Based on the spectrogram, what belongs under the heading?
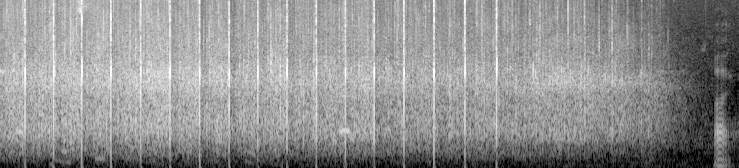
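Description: An audience breaks into a round of applause, a steady wash of many hands clapping with sharp individual claps standing out, then it fades out near the end.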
